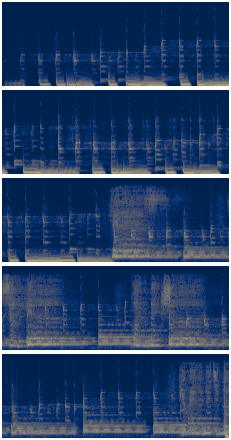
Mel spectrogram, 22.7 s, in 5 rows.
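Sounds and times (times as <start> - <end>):
instrumental music: 0.3 - 22.7
backing vocals: 11.3 - 12.7, 13.5 - 15.3, 16.1 - 18.1, 21.7 - 22.7.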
